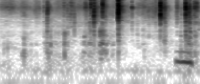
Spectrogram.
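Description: Small clear plastic three-drawer storage box being handled and set down: a quick string of sharp plastic clicks and rattles with some crinkling, the loudest clack a little past halfway.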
